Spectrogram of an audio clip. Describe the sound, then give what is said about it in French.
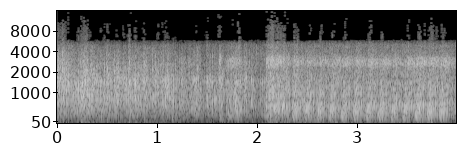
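Loud, relentless volleys of rapid gunfire-like cracks pour out without pause for about four seconds, dense enough to blur together like thunderous applause, with no voices. “Les applaudissements devenaient assourdissants. On aurait dit une fusillade.”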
